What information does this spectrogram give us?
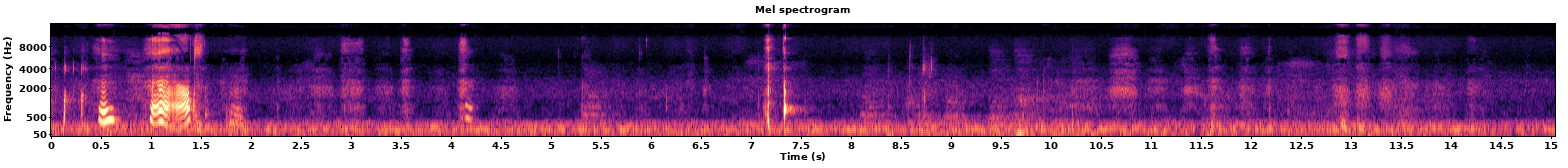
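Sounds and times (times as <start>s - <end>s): baby whimpering and fussing: 0.2s - 2.0s
baby hiccup: 7.2s - 7.6s.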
